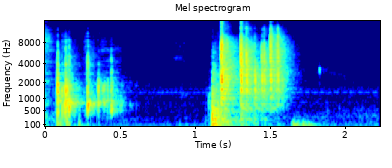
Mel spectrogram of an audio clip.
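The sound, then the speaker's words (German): Dice are rolled on a hard table during a fantasy role-playing game. They clatter in two short bursts: a quick rattle, a brief pause, then a longer tumbling roll that settles. Fairly loud, with no voices. “Das ist mir nicht gelungen, weil ich den falschen Würfel genommen habe.”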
